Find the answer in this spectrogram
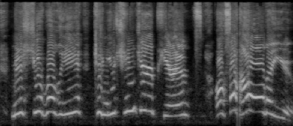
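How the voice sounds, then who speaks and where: In a put-on character voice, a woman squeaks at an extremely high pitch, keeping a moderate pace and very even loudness. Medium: actual play. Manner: polite, gentle.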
